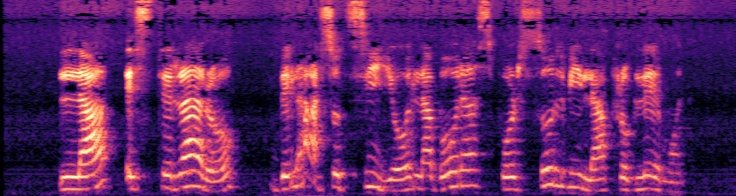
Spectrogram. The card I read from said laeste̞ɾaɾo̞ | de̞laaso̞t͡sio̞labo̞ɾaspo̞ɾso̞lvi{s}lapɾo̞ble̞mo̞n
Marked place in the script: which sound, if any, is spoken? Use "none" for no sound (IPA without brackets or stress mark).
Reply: none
